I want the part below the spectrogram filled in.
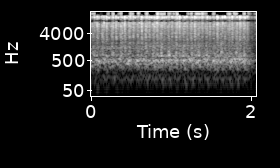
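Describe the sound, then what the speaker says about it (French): Sewing machine stitching elastic onto underwear, a fast steady run of needle strokes with a mechanical whirr for about two seconds, close and alone. "Je couds. Je tire. Je couds."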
